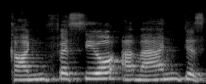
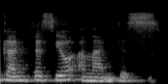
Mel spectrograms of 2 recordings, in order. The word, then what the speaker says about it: Confessio Amantis: Zuma said it right. YouTubers, you are also saying it right. It is Confessio Amantis. Amans is the lover in Confessio Amantis.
